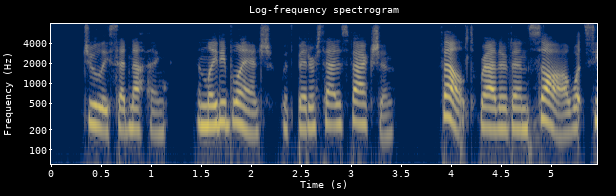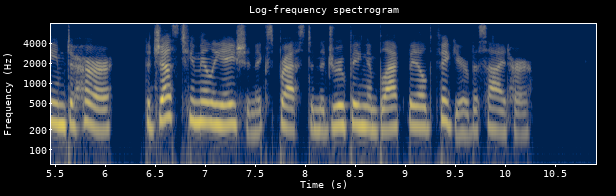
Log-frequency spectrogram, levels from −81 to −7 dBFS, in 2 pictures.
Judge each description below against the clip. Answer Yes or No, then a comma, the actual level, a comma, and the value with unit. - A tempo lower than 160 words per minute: No, average, 165 wpm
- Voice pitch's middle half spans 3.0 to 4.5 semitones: Yes, average, 3.4 semitones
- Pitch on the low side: No, high, 220 Hz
